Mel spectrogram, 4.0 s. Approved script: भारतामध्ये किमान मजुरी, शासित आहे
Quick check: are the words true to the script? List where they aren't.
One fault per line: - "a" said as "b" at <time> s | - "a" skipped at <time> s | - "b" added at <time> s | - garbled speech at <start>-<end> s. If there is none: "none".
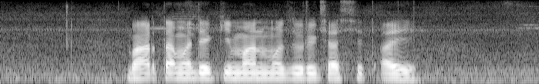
none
